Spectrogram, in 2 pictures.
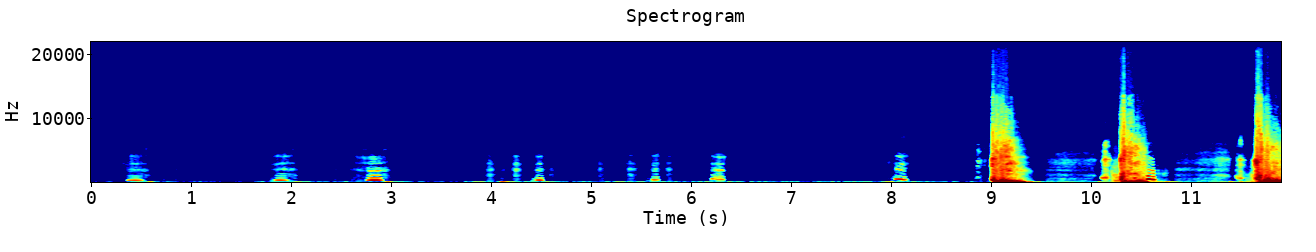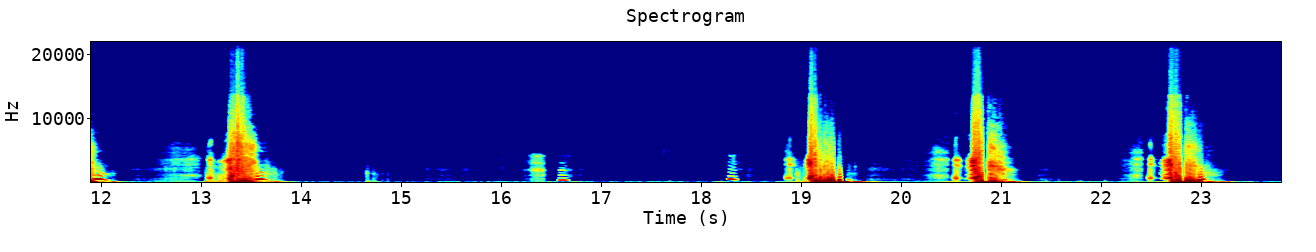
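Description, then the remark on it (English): A person whose nose is itching and running from dust kicked up by vacuuming breathes in sharply several times, then sneezes hard four times in quick succession. After a pause of shaky inhales come three more loud sneezes. “I feel like I'm gonna sneeze real soon.”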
